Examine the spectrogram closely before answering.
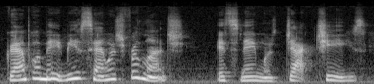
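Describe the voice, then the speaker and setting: Female storybook reader, American accent, mid pitch, playful childlike narration. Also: animated, measured pace, breathy edge.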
